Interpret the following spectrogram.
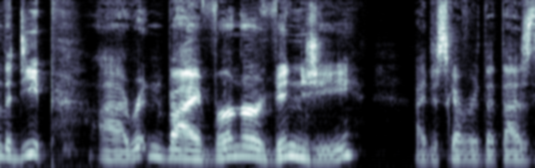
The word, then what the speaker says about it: Vinge: a fire upon the deep written by Vernor Vinge II I discovered that that is the correct way to pronounce it is this like metros are you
